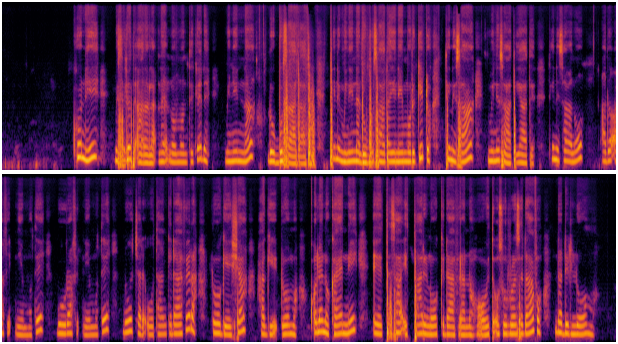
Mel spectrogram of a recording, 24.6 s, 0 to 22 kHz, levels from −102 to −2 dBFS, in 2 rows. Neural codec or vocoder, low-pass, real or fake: autoencoder, 48 kHz, 128 numbers a frame, DAC-VAE, trained on Japanese speech; 19.8 kHz; fake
